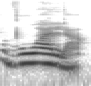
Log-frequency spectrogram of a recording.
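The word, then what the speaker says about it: voilà: Р втратилося і вийшло вуа. Вуаля.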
